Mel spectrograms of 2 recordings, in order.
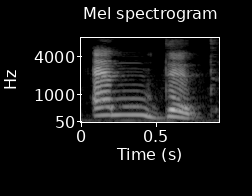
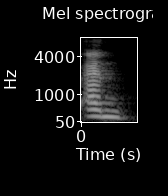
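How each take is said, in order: First: An extra vowel comes before the final d. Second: A d is added directly with no extra vowel. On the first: The speaker calls it right. "ed가 id, id 이렇게 발음됩니다" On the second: The speaker calls it wrong. "ed도 울려야 되니까"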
